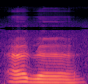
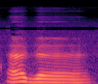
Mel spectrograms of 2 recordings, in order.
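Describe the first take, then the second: First: The final vowel leans slightly toward an e sound. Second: The final vowel leans slightly toward an e sound.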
